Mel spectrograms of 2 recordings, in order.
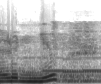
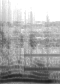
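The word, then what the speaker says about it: Lun Yu: Yang pertama judulnya Dasu, yang kedua lunyu. Bacanya misah ya kalau disambung jadi lunyu. Y kalau lunyu licin.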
